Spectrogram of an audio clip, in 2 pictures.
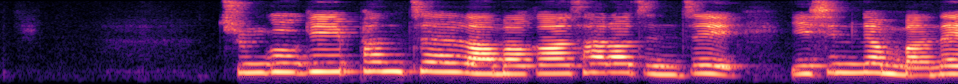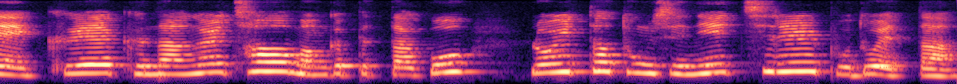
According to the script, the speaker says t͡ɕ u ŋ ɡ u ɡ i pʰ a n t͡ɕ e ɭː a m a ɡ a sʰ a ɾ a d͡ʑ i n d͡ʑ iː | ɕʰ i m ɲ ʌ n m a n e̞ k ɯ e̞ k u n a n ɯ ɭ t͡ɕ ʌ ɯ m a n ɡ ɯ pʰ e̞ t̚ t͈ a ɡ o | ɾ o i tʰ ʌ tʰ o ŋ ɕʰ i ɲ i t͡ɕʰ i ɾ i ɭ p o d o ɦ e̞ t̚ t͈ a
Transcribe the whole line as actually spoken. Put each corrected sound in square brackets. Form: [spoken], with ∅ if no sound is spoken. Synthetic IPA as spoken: t͡ɕ u ŋ ɡ u ɡ i pʰ a n [t͡ɕʰ] e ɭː a m a ɡ a sʰ a ɾ a d͡ʑ i n d͡ʑ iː | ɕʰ i m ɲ ʌ n m a n e̞ k ɯ e̞ k [ɯ] n a [ŋ] ɯ ɭ [t͡ɕʰ] ʌ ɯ m [ʌ] n ɡ ɯ pʰ e̞ t̚ t͈ a ɡ o | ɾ o i tʰ ʌ tʰ o ŋ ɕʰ i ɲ i t͡ɕʰ i ɾ i ɭ p o d o ɦ e̞ t̚ t͈ a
